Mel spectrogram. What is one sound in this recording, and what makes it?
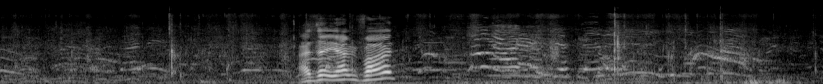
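Water splashes in a shallow pool.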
